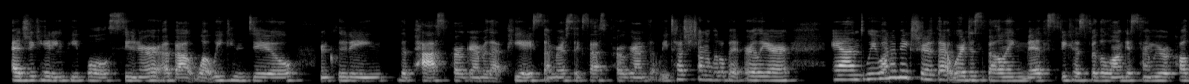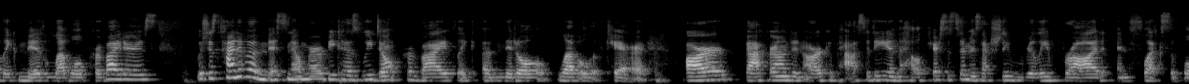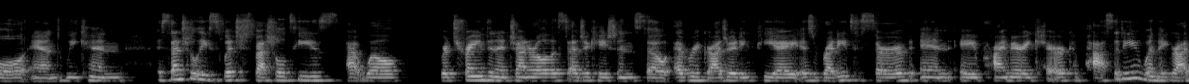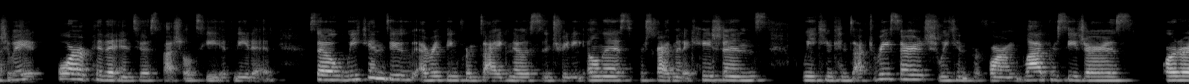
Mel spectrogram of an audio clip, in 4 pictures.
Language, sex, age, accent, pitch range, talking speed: English, female, 20-39, American, 170-195 Hz, 175 wpm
